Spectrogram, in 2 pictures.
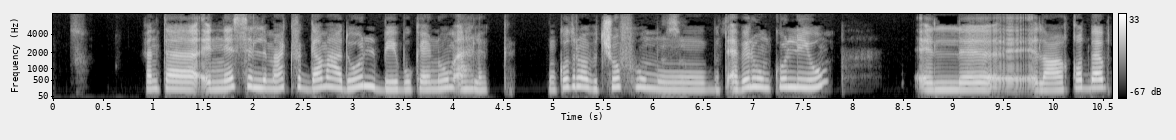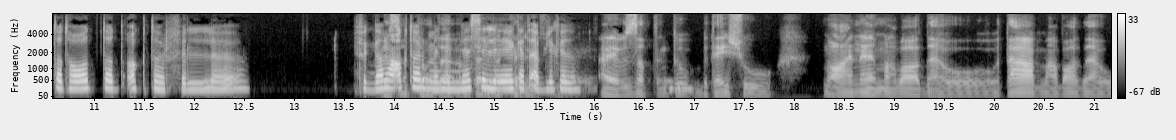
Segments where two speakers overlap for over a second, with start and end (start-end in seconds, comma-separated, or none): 13.9-15.7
